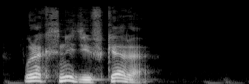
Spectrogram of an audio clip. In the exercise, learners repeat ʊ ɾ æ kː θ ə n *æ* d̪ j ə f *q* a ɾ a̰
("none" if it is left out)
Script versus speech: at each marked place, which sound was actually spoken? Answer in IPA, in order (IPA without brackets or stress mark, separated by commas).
i, k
